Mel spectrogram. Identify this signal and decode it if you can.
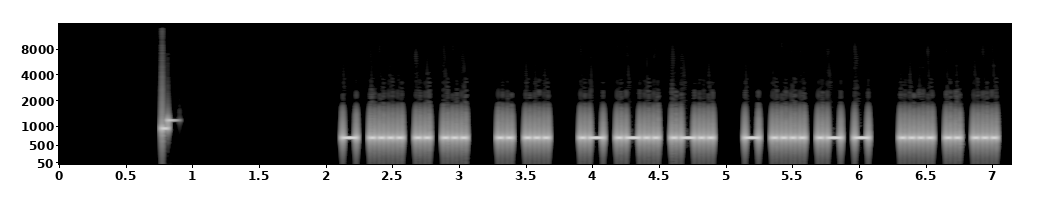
Morse code, heard as a keyed tone, about 34 wpm, 700 Hz. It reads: THIS IS ALL THAT HIS
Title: Sentences from Top 1400 Words 35wpm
